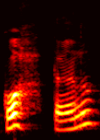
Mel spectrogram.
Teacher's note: Rio de Janeiro, Minas Gerais, Bahia, Pernambuco e Ceará vão usar o R raspado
